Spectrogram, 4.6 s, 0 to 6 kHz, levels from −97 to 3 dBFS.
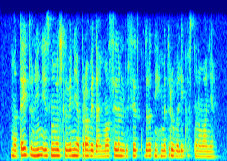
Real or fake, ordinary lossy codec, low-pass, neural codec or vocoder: real; none; 5.4 kHz; none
